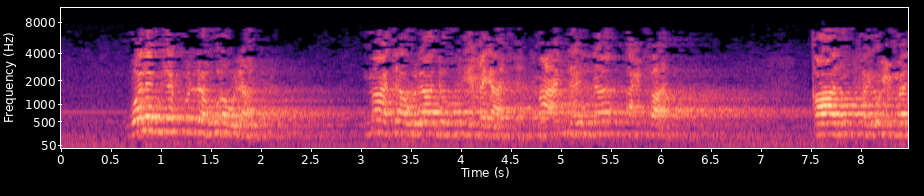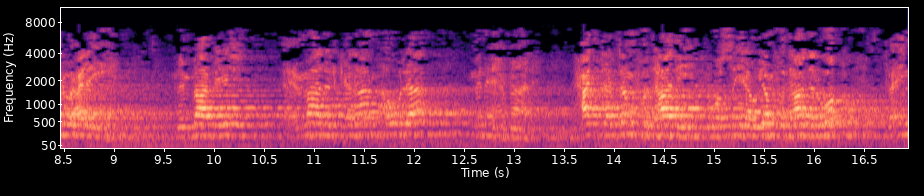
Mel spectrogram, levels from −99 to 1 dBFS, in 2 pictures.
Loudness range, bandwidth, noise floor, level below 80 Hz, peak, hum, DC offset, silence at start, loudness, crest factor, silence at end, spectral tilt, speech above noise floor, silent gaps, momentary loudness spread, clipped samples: 4 LU; 7.4 kHz; -44 dBFS; -52 dBFS; 0 dBFS; none; under 0.1%; 0.65 s; -18 LUFS; 18 dB; 0 s; -4 dB/octave; 26 dB; none; 16 LU; under 0.1%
